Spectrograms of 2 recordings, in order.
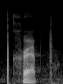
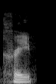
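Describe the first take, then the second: First: The vowel sounds like the word 'crap'. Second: The vowel sounds like the standard 'crepe'. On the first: This is how people say it locally. "here I just got used to calling it crap" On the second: This is the proper pronunciation. "according to how to pronounce it"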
